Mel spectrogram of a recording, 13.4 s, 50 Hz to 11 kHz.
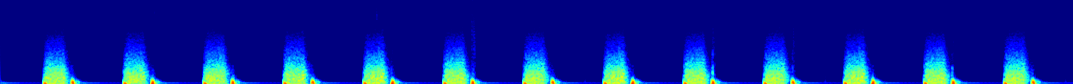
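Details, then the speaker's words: Holosystolic murmur of mitral regurgitation, loudest at the mitral area (fifth intercostal space, midclavicular line): regular heartbeat at 60 per minute with a high-pitched blowing murmur filling systole from S1 to S2. "mitral regurgitation is sometimes described as a high pitched blowing murmur that's not nearly as helpful for your exam as the fact that it's a holocystolic murmur"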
